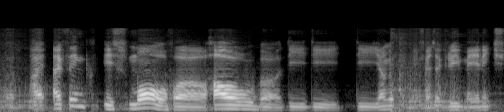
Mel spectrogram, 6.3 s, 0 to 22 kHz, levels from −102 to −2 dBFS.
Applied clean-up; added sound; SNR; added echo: neural separator model SepFormer DNS4.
